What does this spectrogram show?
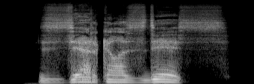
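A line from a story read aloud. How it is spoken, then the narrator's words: Hissed reply. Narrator (Russian): прошипел в ответ Гарри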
